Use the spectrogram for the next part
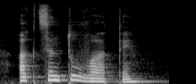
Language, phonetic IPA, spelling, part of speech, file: Ukrainian, [ɐkt͡sentʊˈʋate], акцентувати, verb, Uk-акцентувати.ogg
- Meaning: 1. to accentuate, to accent, to stress 2. to emphasize, to stress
